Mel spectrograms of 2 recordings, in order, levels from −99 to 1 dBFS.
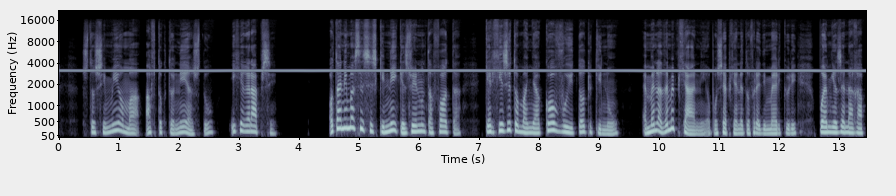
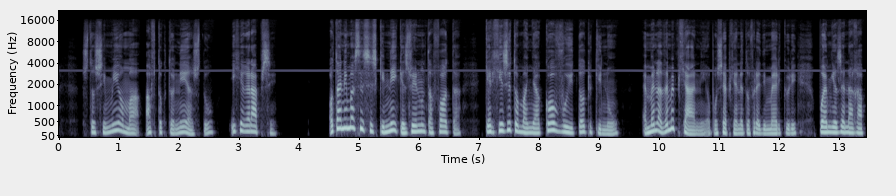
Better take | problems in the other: second | high-pitched whine; loud; throughout; 3 kHz, 10 dB below the speech; faint in the second

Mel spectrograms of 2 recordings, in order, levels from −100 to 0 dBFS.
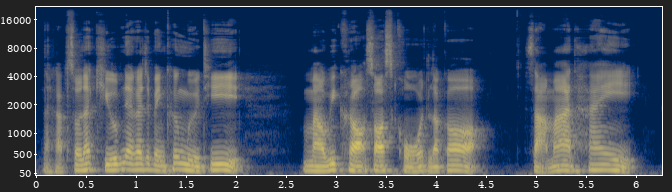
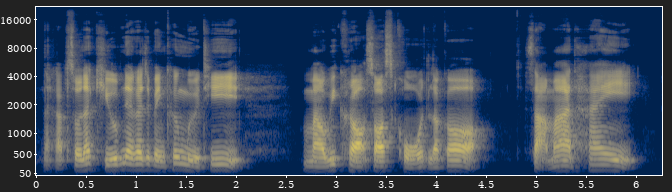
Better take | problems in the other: first | thin; very; fading below 350 Hz

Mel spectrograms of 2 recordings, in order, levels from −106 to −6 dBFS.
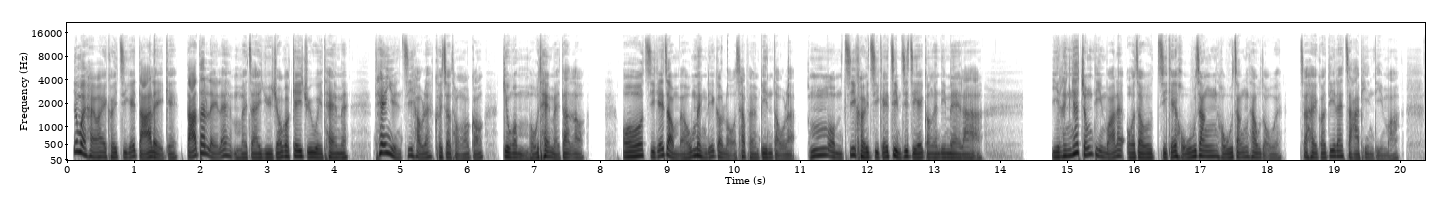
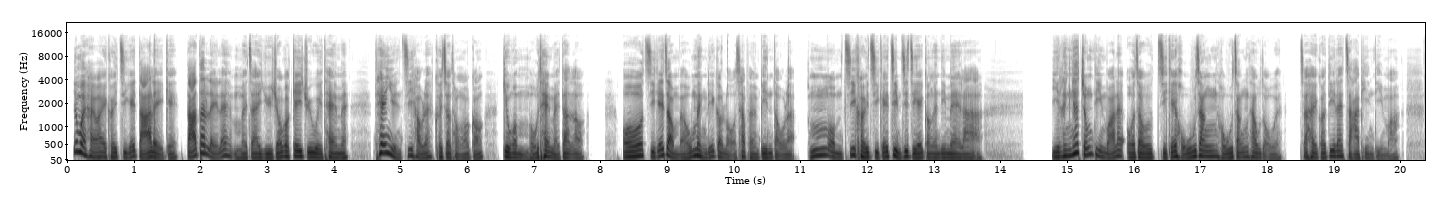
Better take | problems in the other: neither | none

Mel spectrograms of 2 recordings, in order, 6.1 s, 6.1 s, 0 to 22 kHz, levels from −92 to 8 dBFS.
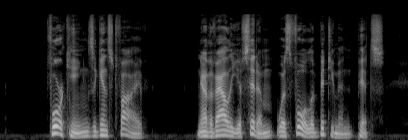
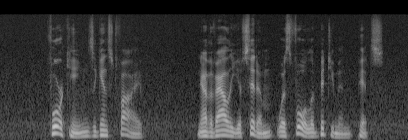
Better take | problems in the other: first | hiss; faint; throughout; 25 dB below the speech

